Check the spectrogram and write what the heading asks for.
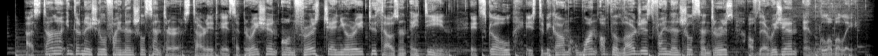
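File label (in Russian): английский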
